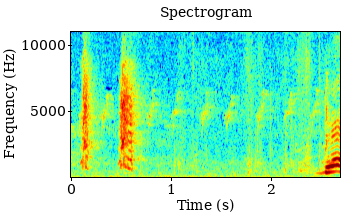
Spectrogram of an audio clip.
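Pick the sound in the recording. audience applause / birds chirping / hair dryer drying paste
birds chirping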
